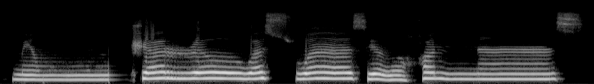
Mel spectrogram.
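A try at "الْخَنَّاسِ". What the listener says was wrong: Nun bertasdidnya tahan lagi. Khannas.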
